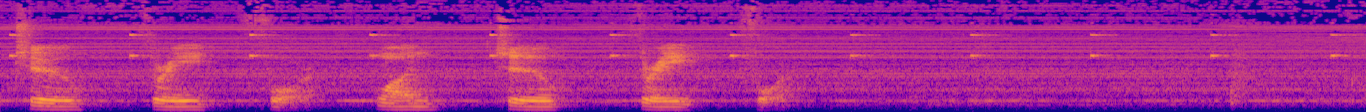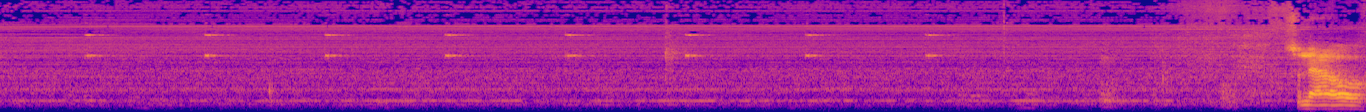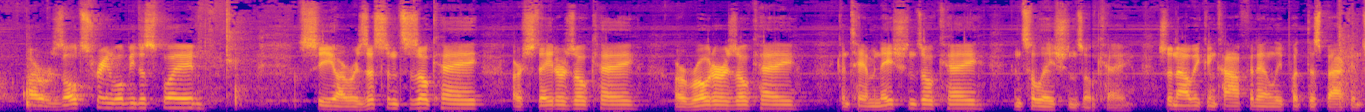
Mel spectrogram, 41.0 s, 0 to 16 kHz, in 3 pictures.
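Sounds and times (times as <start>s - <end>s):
faint steady hum: 0.0s - 40.9s.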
